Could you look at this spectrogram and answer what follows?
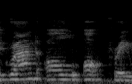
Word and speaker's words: Grand Ole Opry: You got inducted into the Grand Ole Opry, which I have pronounced correctly.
